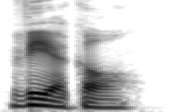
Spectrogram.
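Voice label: "vehicle", English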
